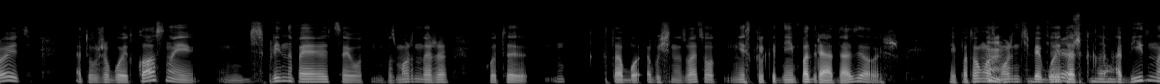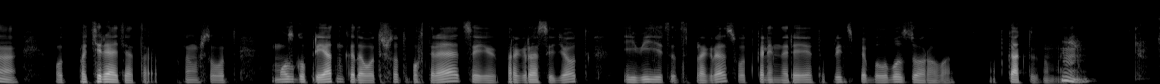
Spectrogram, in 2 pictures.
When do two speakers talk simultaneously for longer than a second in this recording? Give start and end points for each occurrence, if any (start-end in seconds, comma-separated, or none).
9.8-11.2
